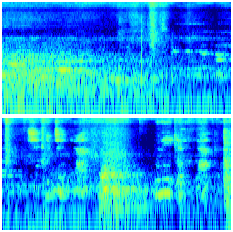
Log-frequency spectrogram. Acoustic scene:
elevator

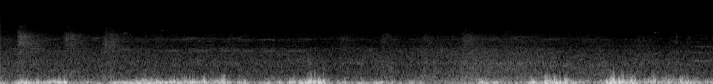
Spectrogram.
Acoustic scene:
residential area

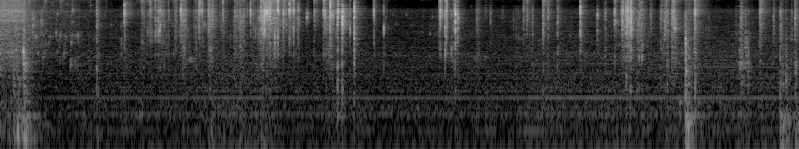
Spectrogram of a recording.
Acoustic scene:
kitchen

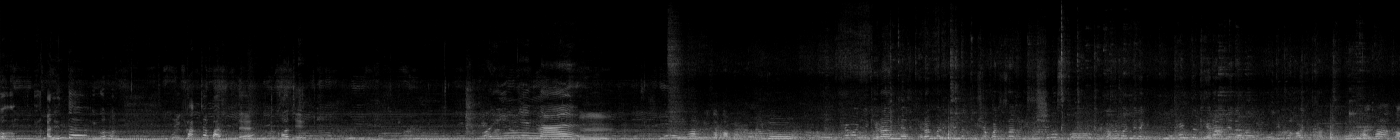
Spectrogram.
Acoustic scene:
restaurant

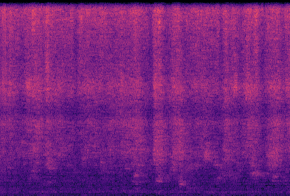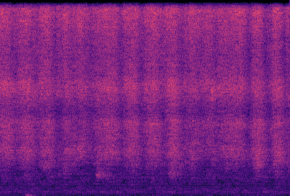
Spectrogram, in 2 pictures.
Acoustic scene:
restroom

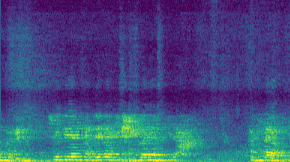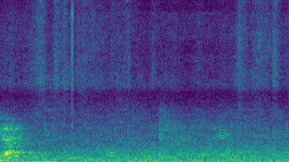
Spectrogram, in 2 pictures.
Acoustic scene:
subway station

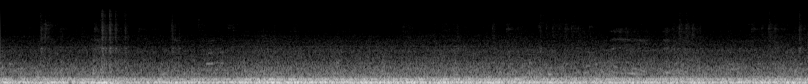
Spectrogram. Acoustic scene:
bus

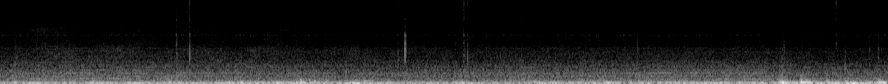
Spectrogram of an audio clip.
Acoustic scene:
car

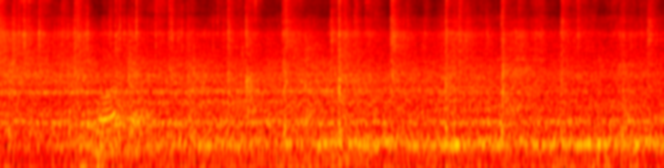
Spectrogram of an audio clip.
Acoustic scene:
subway station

